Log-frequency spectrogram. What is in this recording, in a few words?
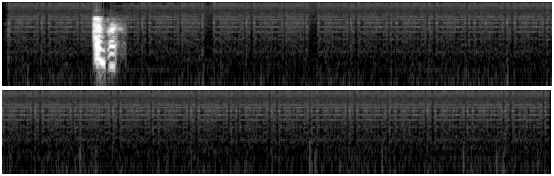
Scottsdale Police, scanner audio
